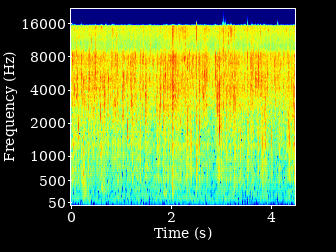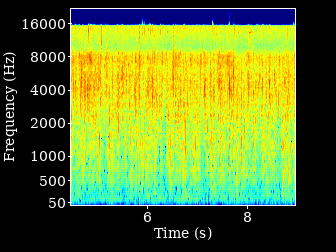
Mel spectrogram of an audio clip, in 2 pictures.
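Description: Chicken wings frying in hot oil in a stainless steel pot: a steady crackling sizzle, with occasional sharper clicks of metal tongs against the pot as the wings are turned and lifted out.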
